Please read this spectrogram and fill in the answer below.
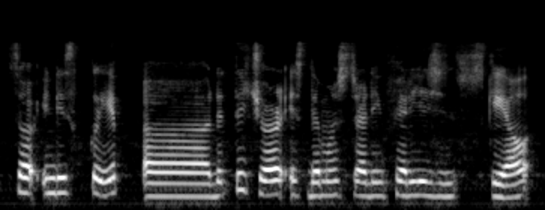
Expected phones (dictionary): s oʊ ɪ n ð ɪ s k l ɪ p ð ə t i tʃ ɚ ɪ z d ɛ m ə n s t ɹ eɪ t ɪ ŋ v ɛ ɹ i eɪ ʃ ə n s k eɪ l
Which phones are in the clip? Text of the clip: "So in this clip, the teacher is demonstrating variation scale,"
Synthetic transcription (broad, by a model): s oʊ ɪ n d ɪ s k l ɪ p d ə t i tʃ ɚ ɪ s d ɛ m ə n s t ɹ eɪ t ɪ ŋ f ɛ ɹ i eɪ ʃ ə n s k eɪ l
